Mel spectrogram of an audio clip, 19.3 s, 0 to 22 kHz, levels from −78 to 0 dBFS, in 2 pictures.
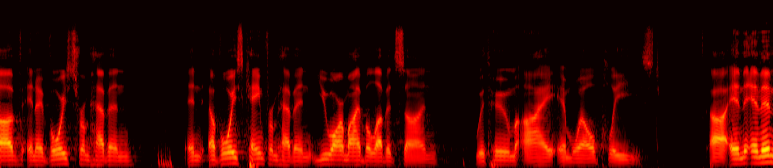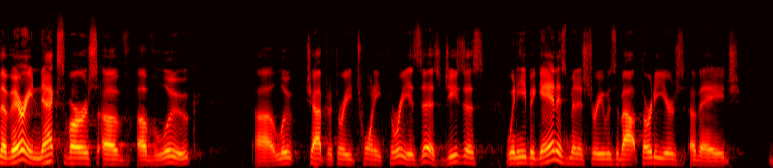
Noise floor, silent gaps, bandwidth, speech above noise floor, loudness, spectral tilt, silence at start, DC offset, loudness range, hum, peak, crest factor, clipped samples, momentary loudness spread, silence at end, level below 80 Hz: -74 dBFS; none; 15.5 kHz; 40 dB; -33 LUFS; -4 dB/octave; 0 s; under 0.1%; 10 LU; none; -12 dBFS; 22 dB; under 0.1%; 15 LU; 0 s; -66 dBFS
